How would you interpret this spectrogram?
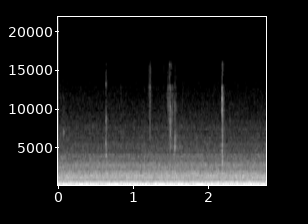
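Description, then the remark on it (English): Steady, loud road noise from a car moving at highway speed in two-lane traffic on Interstate 64, a constant low rumble and tire roar filling the whole stretch with a few faint high squeaks on top. “I think I'm on I-64.”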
